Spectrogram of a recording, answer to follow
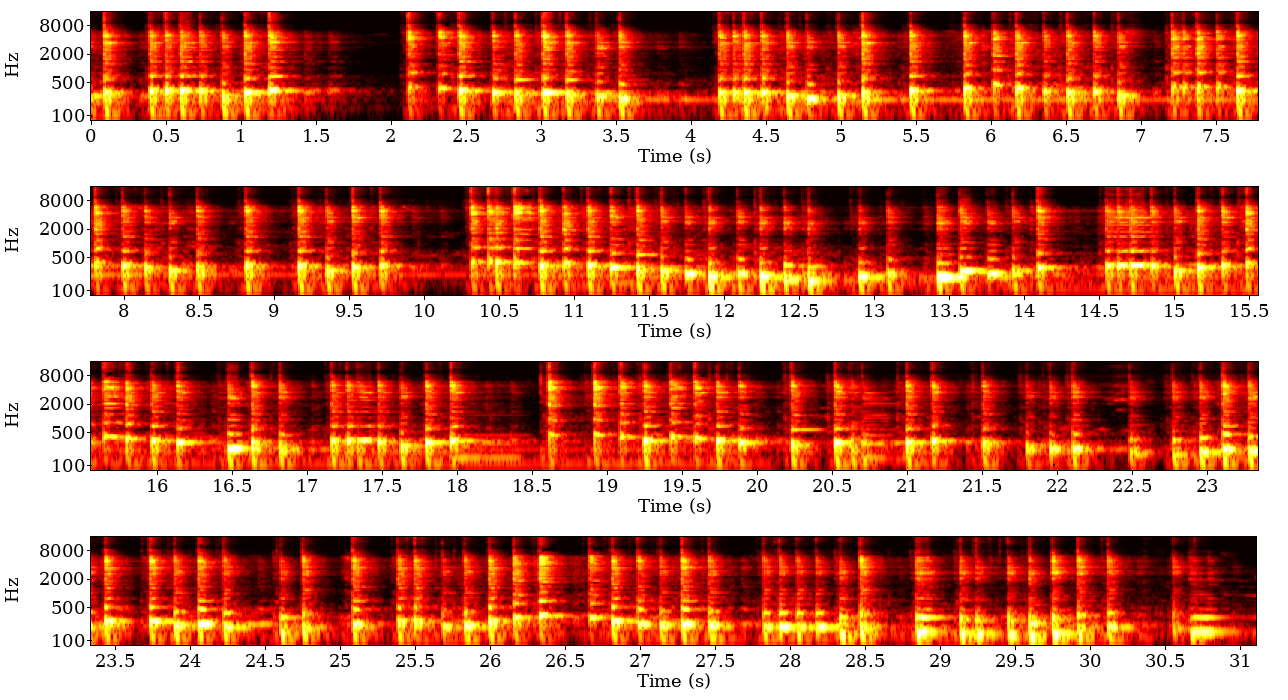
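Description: Electric guitar, a Stratocaster-style solid body, picked in a quick steady rhythm of short muted notes, the mute technique with the picking hand resting near the bridge. The playing stops briefly about two seconds in, then runs on with the line moving up and down.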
